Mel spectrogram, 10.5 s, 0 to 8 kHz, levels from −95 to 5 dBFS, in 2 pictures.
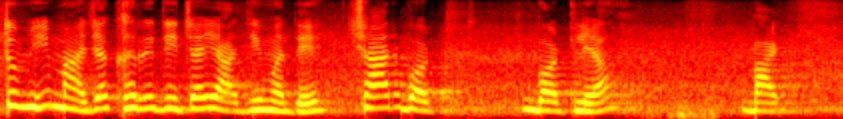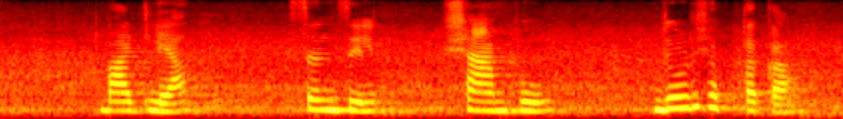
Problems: none marked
